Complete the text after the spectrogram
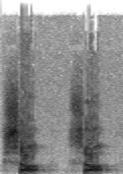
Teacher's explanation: मुख से क्या आती है गर्म हवा आती है तो इसको इसलिए उष्मीय व्यंजन कहा गया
